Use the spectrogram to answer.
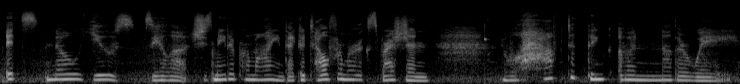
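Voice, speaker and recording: Woman doing a calm level-headed lady, mid voice, ambient noise in the mix. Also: mid-range voice, unhurried, close to an everyday voice. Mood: resigned. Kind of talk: video game voice acting. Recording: game audio with clear ambient noise.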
